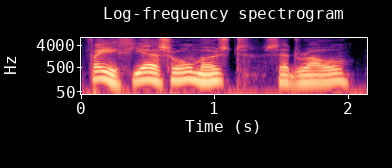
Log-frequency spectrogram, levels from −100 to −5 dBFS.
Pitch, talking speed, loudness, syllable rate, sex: 135 Hz, 140 wpm, -15 LUFS, 3.1 syllables/s, male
